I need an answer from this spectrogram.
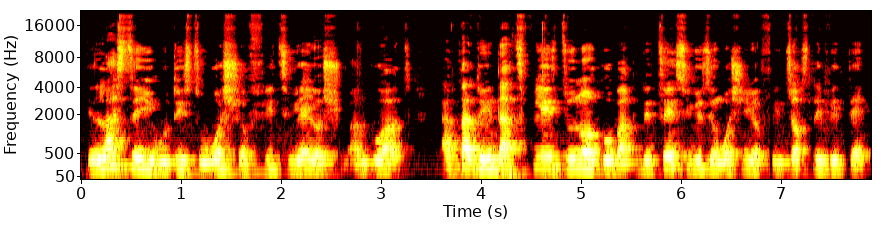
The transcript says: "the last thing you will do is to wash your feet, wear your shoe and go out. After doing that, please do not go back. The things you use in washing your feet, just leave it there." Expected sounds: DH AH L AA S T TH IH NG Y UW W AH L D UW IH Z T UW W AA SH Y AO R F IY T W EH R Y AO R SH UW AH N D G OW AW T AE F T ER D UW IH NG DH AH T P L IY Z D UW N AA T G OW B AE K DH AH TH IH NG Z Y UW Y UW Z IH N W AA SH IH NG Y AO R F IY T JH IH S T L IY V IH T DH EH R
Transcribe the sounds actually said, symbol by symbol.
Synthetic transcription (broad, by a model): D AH L AA S T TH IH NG Y UW W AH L D UW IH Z T UW W AA SH Y AO F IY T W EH Y AO SH UW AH N G OW AW T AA F T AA D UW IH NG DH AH T P L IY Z D UW N AA T G OW B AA K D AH T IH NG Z Y UW Y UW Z IH N W AA SH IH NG Y AO F IY T JH IH S T L IY V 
